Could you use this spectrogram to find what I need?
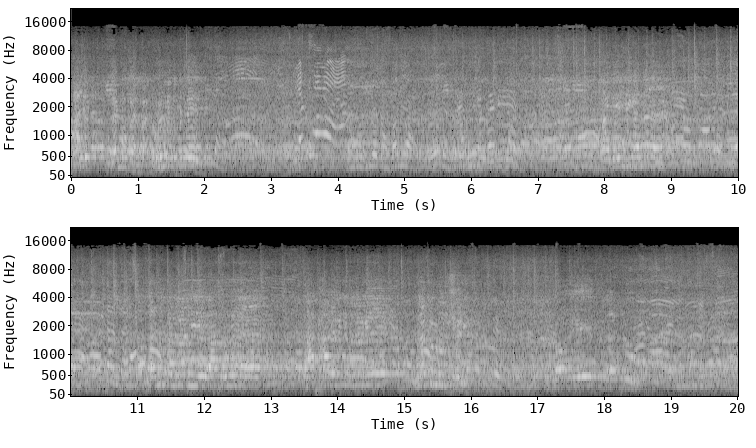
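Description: A crowd of men chatters and calls out loudly outdoors.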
